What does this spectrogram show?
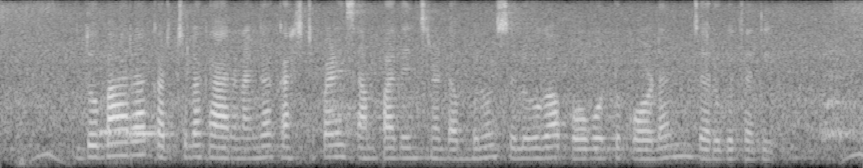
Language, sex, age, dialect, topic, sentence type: Telugu, female, 18-24, Central/Coastal, banking, statement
